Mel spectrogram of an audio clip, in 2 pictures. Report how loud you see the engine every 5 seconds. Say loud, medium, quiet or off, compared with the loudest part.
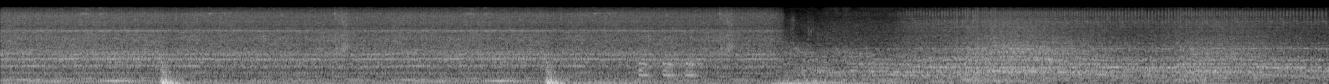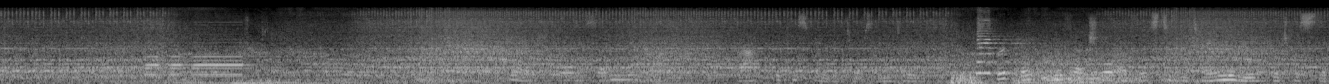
loud, loud, loud, loud, medium, loud.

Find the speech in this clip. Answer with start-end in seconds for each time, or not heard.
18.2-26.5.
